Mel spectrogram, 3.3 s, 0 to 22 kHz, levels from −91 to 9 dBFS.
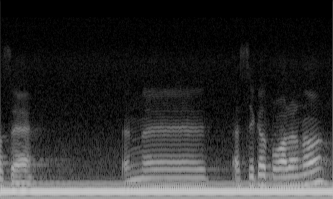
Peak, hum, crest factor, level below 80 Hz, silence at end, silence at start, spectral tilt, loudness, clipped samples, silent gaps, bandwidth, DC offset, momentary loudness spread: -8 dBFS; none; 10 dB; -48 dBFS; 0 s; 0 s; -11.5 dB/octave; -19 LUFS; under 0.1%; none; 2 kHz; 2%; 1 LU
